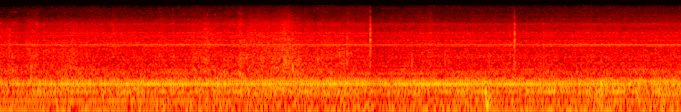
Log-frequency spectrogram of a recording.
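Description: A nylon backpack rustles as it is handled.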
